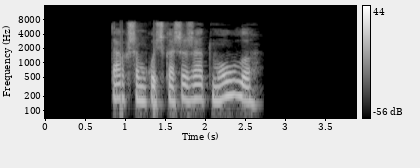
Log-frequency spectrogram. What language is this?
Mari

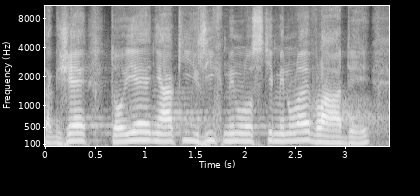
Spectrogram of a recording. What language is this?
Czech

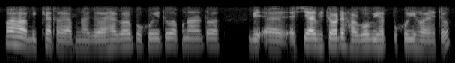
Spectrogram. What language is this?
Assamese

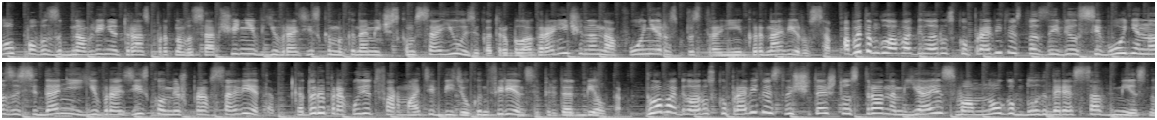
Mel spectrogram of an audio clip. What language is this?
Russian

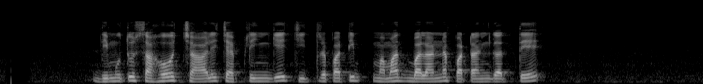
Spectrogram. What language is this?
Sinhala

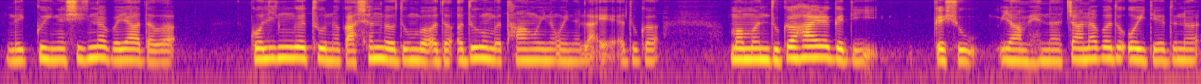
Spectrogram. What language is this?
Manipuri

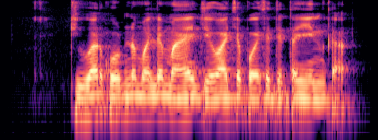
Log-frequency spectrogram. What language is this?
Marathi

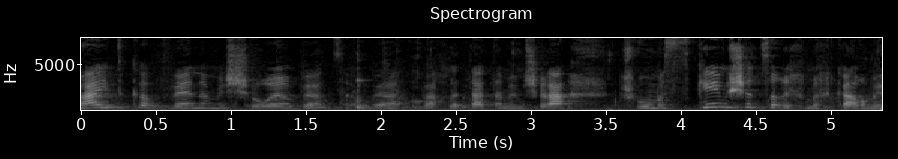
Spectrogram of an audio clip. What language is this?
Hebrew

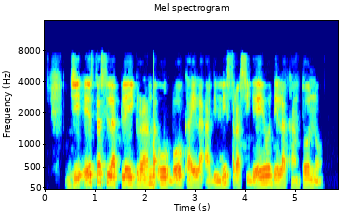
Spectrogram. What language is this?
Esperanto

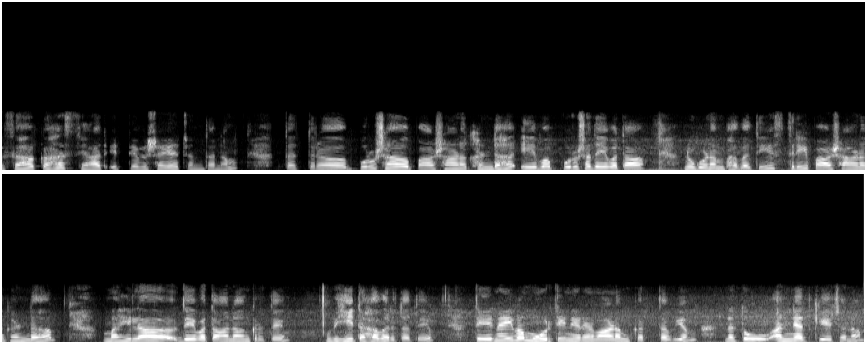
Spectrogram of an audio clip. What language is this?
Sanskrit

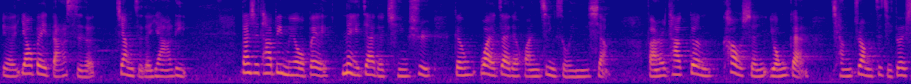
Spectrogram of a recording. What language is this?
Chinese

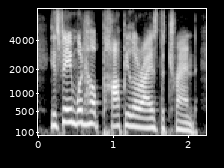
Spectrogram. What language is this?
English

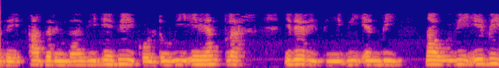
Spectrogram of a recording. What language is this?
Kannada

